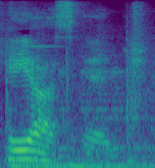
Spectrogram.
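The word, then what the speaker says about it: Kaoss Edge: and he's really into a fictional band called Chaos Edge. It's spelled K-A-O-S-S Edge.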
